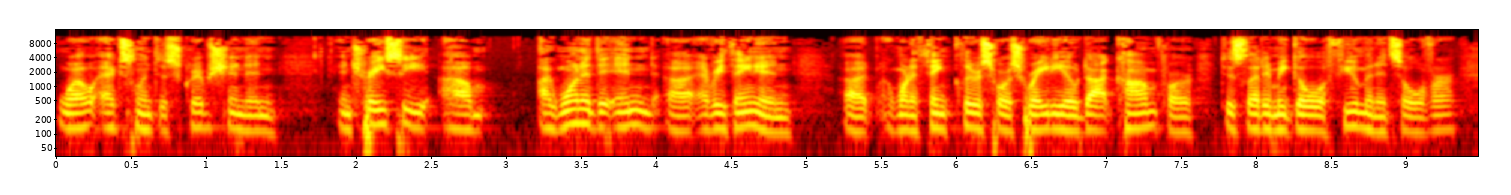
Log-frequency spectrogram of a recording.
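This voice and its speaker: A man with a mid-range voice hosts a conversational interview. He speaks in a halting way, pausing as he builds each thought, and is openly complimentary to his guest. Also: mid-range voice, steady tone. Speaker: podcast and radio host, interviewer.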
